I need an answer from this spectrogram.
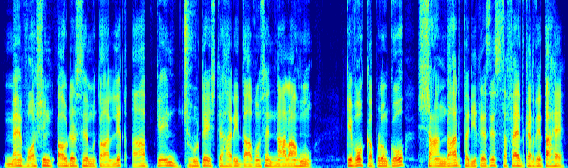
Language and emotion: Urdu, angry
